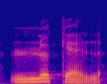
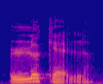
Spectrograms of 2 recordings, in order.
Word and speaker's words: lequel: Okay, so remember, you've got to pronounce it lequel, even if you've got this QU. Okay, remember that this U phonetically doesn't exist, so lequel.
